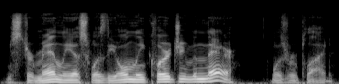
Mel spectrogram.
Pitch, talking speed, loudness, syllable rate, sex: 100 Hz, 160 wpm, -15 LUFS, 5.2 syllables/s, male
